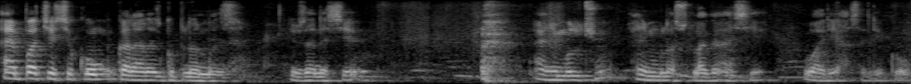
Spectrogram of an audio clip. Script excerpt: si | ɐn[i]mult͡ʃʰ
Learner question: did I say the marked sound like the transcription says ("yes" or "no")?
yes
